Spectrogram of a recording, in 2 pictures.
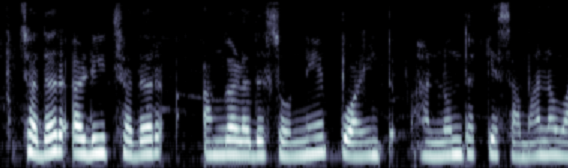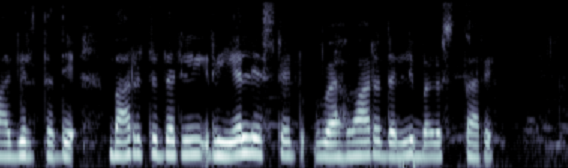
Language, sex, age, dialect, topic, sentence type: Kannada, female, 18-24, Mysore Kannada, agriculture, statement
